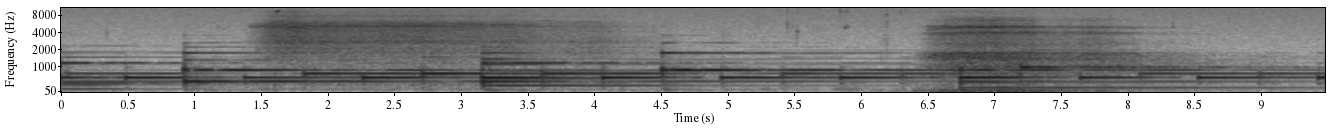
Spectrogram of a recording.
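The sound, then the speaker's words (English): Slow, deep breathing in through the nose and out through the mouth, heard as two soft, airy swells of breath over gentle, sustained musical notes. “breathe that in deeply through your nose and out your mouth.”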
